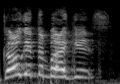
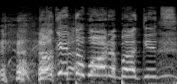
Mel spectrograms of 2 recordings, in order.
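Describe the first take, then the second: First: Higher, louder call; loud order. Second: Higher, louder, slower laughing call; laughing loud order. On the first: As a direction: shout for the buckets. Repeat joking order. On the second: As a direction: bark the order through laughter. Joking order. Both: Real, not acted.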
